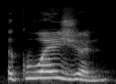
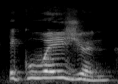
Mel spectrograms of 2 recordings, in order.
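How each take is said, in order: The two takes are said the same way.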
